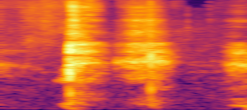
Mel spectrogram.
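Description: Two soft, snorting breaths from a sleeping dog in a quiet room: ordinary snoring.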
